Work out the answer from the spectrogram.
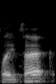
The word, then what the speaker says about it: LaTeX: The next thing we want to look at is LaTeX, pronounced LaTeX, which is a document preparation system for high quality typesetting.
